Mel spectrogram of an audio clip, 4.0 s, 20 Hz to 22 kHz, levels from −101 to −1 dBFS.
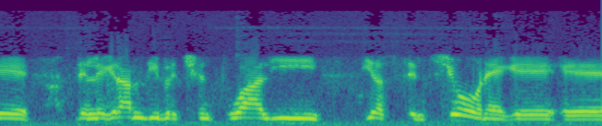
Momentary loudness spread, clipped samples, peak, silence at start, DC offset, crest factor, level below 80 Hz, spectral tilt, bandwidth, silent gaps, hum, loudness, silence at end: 7 LU; under 0.1%; -6 dBFS; 0 s; 0.3%; 12 dB; -50 dBFS; -6 dB/octave; 9.2 kHz; none; none; -18 LUFS; 0 s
